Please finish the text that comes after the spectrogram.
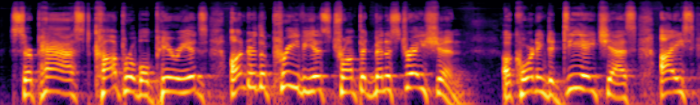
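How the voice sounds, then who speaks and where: High-voiced guy ranting on his podcast, sarcastic, swings up and down a lot. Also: a bit bright. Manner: indignant, mocking, rhetorical questions. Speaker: comedy podcast host. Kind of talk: sarcastic political commentary.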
